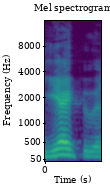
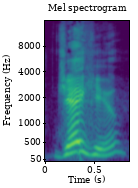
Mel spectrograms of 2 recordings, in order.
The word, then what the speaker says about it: Jehu: It's no J's in the language. You say Yehu is the right way to pronounce it.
